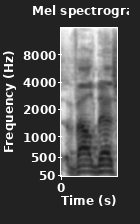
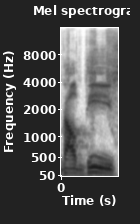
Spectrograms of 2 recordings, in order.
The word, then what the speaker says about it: Valdez: was the most disastrous Valdez performance since Exxon which was Exxon Valdes actually the pronunciation but the same fber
